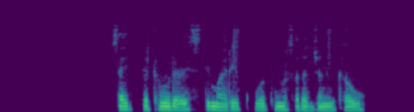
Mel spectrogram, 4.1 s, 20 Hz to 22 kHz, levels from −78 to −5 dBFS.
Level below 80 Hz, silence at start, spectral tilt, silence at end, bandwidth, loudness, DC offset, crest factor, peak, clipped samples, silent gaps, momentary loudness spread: -68 dBFS; 1.15 s; -8 dB/octave; 0.5 s; 9.2 kHz; -30 LUFS; under 0.1%; 18 dB; -14 dBFS; under 0.1%; 1.34-1.43 s, 2.51-2.55 s; 6 LU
